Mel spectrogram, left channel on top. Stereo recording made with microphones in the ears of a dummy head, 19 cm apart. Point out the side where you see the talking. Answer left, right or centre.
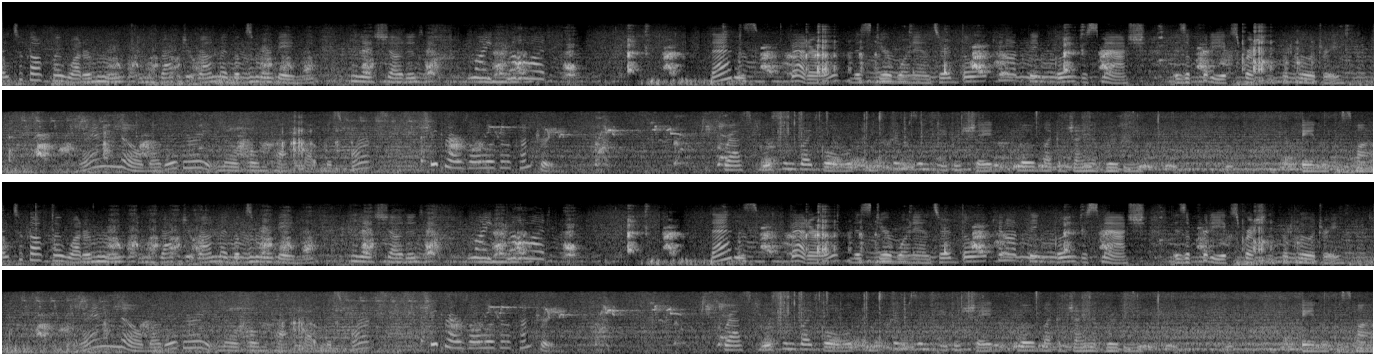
centre.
